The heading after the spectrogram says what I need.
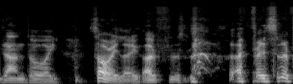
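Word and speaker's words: Ndoye: No, what I was doing is trying to work out how to pronounce. Yeah. And he did say Dan Doy.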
